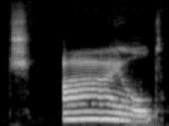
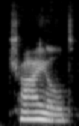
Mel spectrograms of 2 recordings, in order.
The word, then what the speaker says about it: child: Let's see what sound it makes. Child. Child. That makes the long I sound. He says his name, which means that it's a closed syllable exception.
